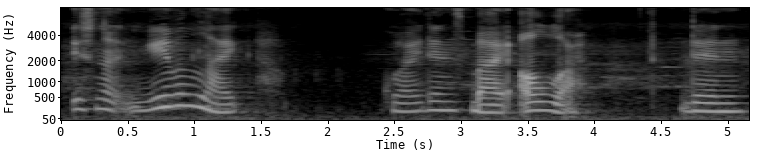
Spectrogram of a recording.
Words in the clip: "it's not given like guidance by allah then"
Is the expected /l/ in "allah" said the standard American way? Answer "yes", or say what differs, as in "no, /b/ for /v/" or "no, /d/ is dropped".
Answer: yes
